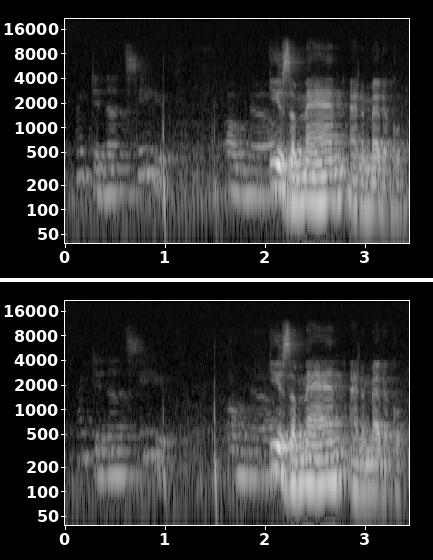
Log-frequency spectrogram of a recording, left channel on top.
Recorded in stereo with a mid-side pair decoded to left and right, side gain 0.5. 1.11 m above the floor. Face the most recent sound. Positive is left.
turn(degrees=15)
